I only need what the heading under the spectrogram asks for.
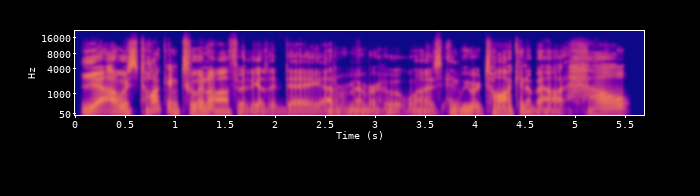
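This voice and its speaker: A man's voice: deep voice, animated, brisk, no room sound, clean studio sound. A man with an American accent hosting a casual interview, chatty and jokey, acting out remarks as he quotes them. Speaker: podcast host.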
